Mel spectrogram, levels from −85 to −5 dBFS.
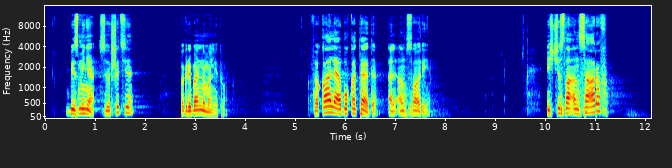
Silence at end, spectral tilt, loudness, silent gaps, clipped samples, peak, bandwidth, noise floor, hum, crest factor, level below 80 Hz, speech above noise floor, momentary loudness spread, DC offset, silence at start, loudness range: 0.85 s; -4.5 dB/octave; -21 LUFS; none; under 0.1%; -2 dBFS; 12.5 kHz; -79 dBFS; none; 22 dB; -64 dBFS; 59 dB; 15 LU; under 0.1%; 0.45 s; 8 LU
